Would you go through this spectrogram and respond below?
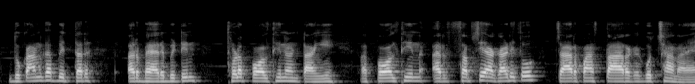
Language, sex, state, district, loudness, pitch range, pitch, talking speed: Kumaoni, male, Uttarakhand, Tehri Garhwal, -17 LUFS, 145-165 Hz, 150 Hz, 190 wpm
